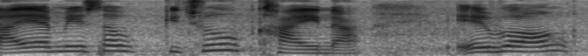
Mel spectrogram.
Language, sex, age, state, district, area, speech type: Bengali, female, 30-45, West Bengal, Purulia, rural, spontaneous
